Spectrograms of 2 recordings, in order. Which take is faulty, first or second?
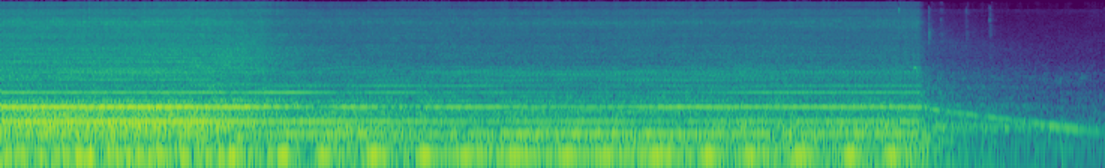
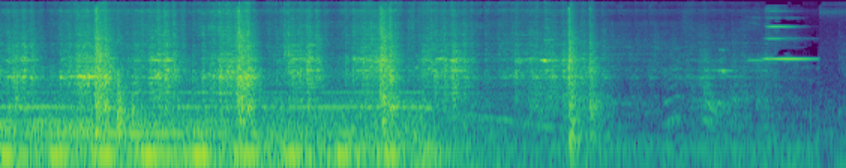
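second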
